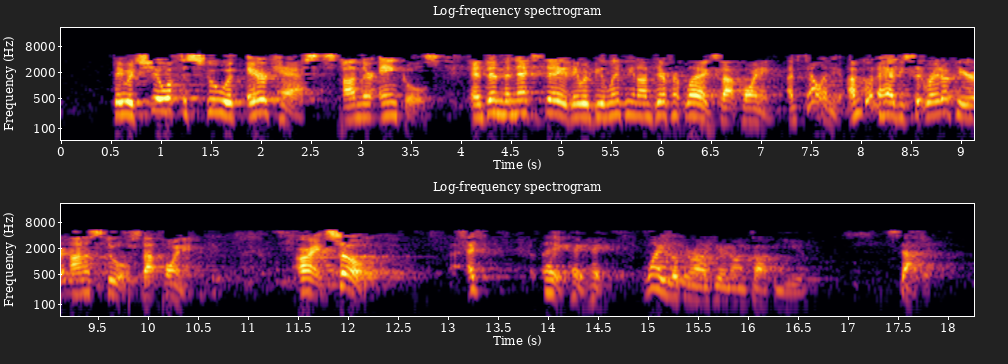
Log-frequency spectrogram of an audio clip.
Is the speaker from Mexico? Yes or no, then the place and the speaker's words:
no; Puerto Rico; Well, I'm from Puerto Rico.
